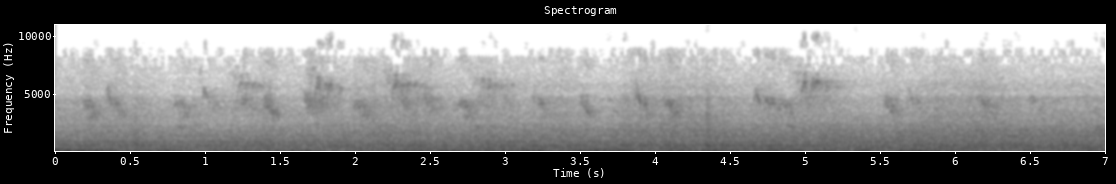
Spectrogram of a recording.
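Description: Low rumble of an AC electric locomotive moving slowly in with its coaches, with a faint steady hum. Small birds chirp in short, repeated calls over it.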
